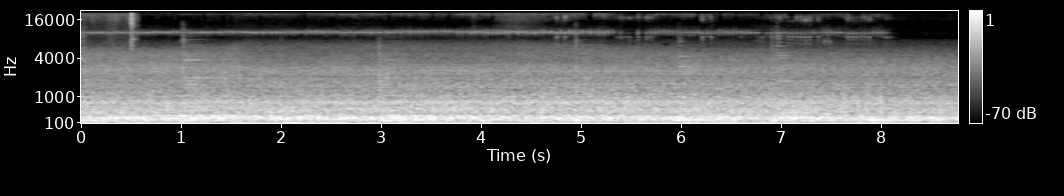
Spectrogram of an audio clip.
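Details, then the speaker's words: Blue Star 2-ton 5-star split AC indoor unit, about two weeks old, after technicians removed and refitted the plastic body to fix a water leak: steady airy fan rush, low droning hum and faint thin whistle; abnormal irritating noise, cause unclear. "Body वापस लगाने के बाद ये sound आ रही थी, इसको आप गौर से सुनिएगा"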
